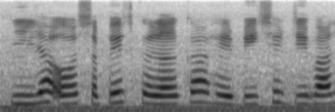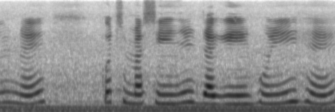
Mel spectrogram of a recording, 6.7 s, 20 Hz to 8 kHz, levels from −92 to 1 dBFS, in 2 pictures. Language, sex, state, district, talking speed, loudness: Hindi, female, Punjab, Kapurthala, 125 wpm, -17 LUFS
